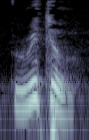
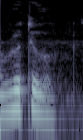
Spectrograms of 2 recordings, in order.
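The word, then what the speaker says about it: ṛtu: name in the sequence it is ritu or rutu depending on which part of india you're from how it's pronounced oh aha there it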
